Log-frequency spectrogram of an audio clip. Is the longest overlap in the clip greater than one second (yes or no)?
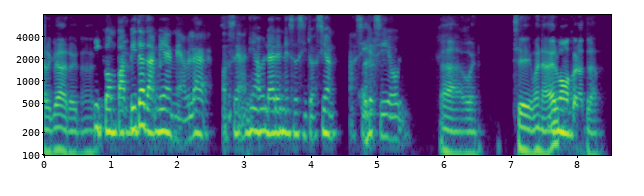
no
